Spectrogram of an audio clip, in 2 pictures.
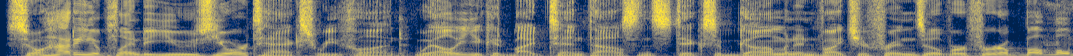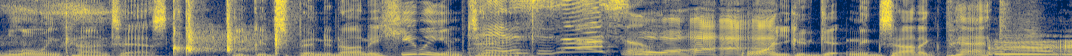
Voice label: Radio Spot; Power Systems Computers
